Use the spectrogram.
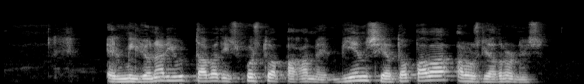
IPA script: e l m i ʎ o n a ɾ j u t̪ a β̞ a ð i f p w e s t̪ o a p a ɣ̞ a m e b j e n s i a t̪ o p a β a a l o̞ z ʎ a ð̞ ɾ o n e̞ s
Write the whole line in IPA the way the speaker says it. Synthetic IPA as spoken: e l m i ʎ o n a ɾ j u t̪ a β̞ a ð i s p w e s t̪ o a p a ɣ̞ a m e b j e n s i a t̪ o p a β a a l o̞ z ʎ a ð̞ ɾ o n e̞ s

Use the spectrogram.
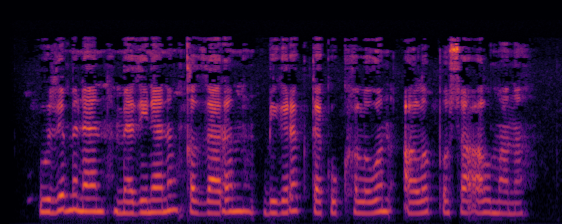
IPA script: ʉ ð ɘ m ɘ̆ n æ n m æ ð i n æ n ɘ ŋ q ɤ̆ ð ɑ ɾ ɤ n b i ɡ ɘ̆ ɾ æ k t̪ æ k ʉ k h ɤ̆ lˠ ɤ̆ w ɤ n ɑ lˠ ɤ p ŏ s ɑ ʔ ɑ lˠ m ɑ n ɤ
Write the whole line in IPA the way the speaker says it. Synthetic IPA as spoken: ʉ ð ɘ m ɘ̆ n æ n m æ ð i n æ n ɘ ŋ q ɤ̆ ðː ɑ ɾ ɤ n b i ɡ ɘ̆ ɾ æ k t̪ æ k ʉ k h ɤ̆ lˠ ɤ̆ w ɤ n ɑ lˠ ɤ p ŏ s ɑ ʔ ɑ lˠ m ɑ n ɤ

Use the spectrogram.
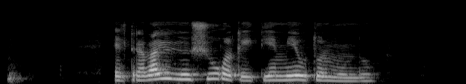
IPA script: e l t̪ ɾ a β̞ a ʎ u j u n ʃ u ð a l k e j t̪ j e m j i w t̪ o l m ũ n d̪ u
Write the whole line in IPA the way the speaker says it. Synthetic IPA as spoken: e l t̪ ɾ a β̞ a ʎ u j u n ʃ u ɣ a l k e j t̪ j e m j e w t̪ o l m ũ n d̪ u

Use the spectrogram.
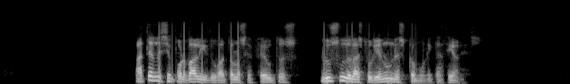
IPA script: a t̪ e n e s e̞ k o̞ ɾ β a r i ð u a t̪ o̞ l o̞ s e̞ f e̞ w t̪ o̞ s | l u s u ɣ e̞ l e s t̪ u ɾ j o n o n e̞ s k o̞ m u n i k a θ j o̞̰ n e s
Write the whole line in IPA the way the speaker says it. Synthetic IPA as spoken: a t̪ e n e s e̞ p o̞ ɾ β a l i ð u a t̪ o̞ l o̞ s e̞ f e̞ w t̪ o̞ s | l u s u ð e̞ l a s t̪ u ɾ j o n u n e̞ s k o̞ m u n i k a θ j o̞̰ n e s

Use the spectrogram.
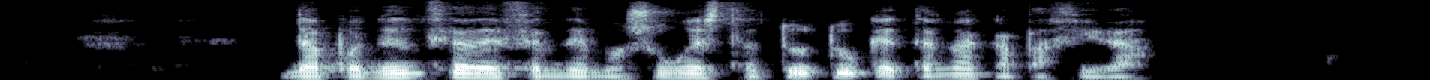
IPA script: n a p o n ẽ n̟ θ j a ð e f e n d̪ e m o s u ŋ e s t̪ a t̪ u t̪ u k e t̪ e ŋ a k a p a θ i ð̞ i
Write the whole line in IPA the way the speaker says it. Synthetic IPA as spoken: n a p o n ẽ n̟ θ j a ð e f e n d̪ e m o s u ŋ e s t̪ a t̪ u t̪ u k e t̪ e ŋ a k a p a θ i ð̞ a

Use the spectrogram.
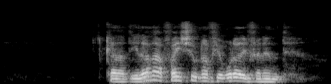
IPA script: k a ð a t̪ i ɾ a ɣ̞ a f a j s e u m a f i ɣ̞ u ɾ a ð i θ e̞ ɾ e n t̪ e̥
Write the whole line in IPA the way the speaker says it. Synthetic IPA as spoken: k a ð a t̪ i ɾ a ð̞ a f a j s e u n a f i ɣ̞ u ɾ a ð i f e̞ ɾ e n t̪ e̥

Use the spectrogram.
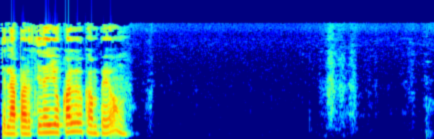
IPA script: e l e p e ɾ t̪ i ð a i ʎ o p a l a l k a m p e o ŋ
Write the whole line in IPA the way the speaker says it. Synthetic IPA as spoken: e l a p a ɾ t̪ i ð a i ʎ o k a l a l k a m p e o ŋ

